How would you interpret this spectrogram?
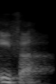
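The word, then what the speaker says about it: Aoife: so we have friends that named their daughter epha and it's AO IA and it's pronounced epha okay yeah see it's it's this wonderfully mysterious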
